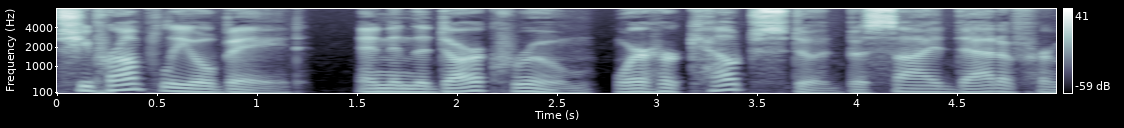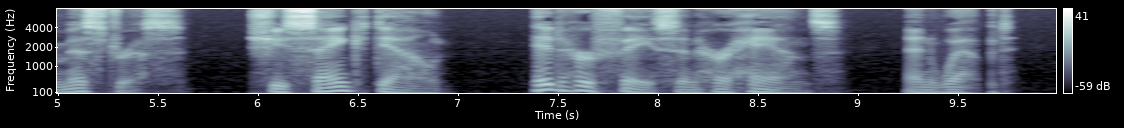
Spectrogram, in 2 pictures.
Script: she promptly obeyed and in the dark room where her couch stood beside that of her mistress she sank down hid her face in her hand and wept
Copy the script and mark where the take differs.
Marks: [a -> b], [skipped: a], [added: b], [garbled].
she promptly obeyed and in the dark room where her couch stood beside that of her mistress she sank down hid her face in her [hand -> hands] and wept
